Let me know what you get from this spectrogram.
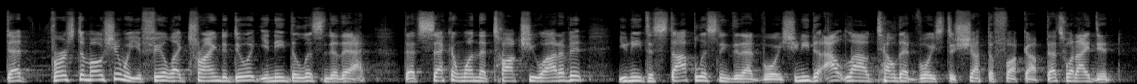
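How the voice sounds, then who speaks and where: A middle-aged man hosting a podcast, bluntly giving advice with lots of swearing and mocking put-on voices. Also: fairly quick. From United States. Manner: profane, blunt, mocking voices in a higher pitch. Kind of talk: casual advice rant reading listener letters.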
